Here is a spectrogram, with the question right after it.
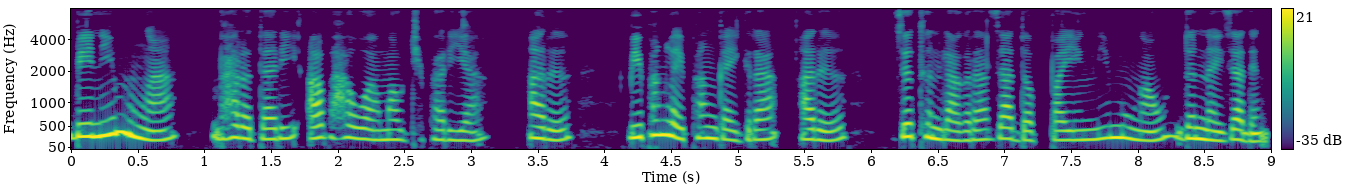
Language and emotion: Bodo, neutral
